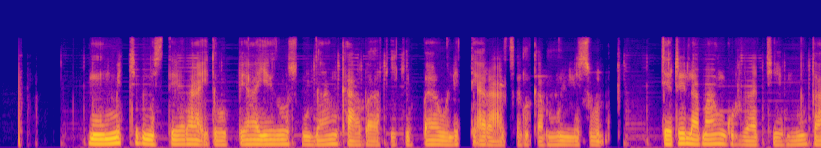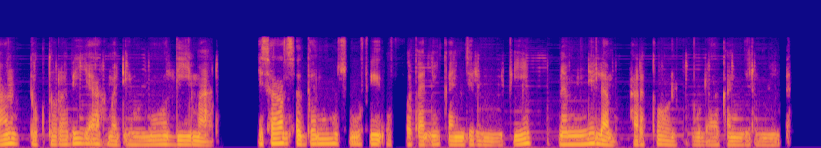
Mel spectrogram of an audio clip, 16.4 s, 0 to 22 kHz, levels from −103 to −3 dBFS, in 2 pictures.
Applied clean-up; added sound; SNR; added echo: neural separator model SepFormer DNS4.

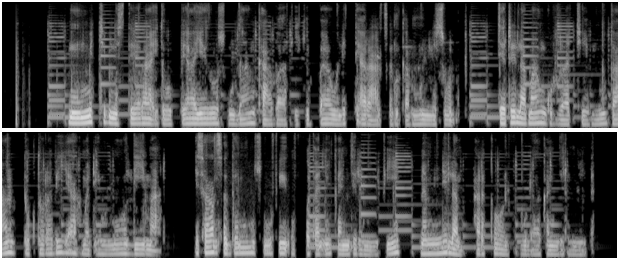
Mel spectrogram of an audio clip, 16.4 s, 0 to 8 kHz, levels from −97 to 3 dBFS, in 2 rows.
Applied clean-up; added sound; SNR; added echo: classical method spectral subtraction.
